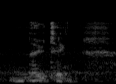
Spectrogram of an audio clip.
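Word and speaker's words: nothing: of the title that of noting much should do about noting as the play would have been pronounced to note is to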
